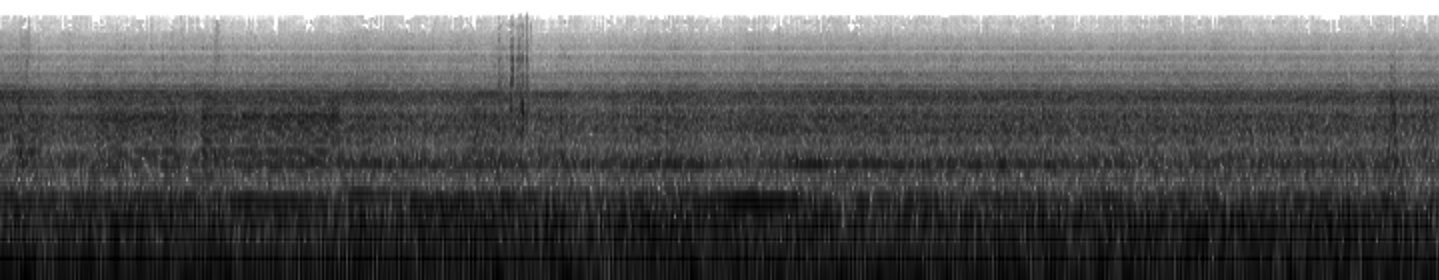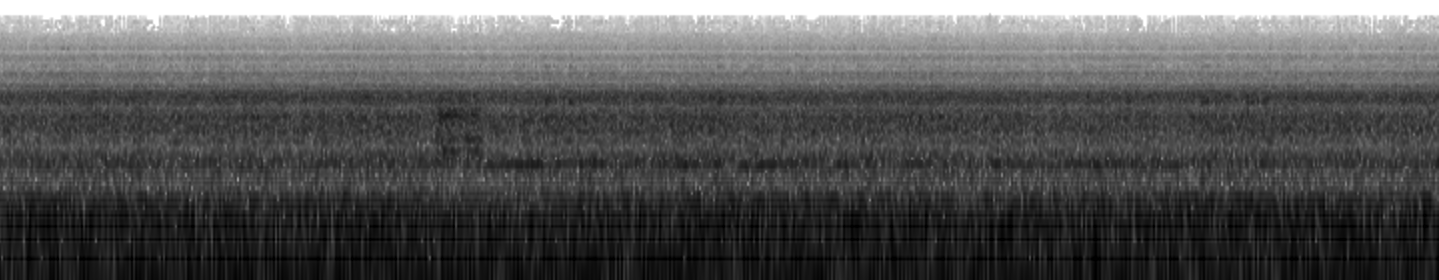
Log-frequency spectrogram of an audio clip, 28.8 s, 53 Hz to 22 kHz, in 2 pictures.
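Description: A John Deere X728 garden tractor's engine runs steadily while it drives carrying a log in its front grapple, heard close up from the hood. A few light knocks come through.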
